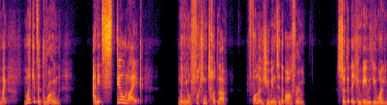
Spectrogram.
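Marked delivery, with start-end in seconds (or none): none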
